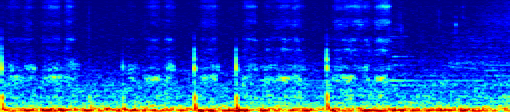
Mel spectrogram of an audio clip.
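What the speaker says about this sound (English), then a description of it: "So, I'll just write systole." A pen writing by hand during an anatomy lesson, faint scratchy strokes and a few light taps against a quiet, hissy room background.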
